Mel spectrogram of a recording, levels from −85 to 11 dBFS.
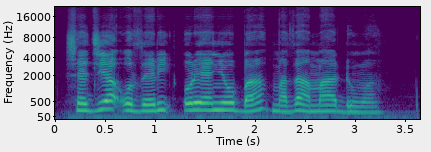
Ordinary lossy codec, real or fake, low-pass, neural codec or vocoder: none; fake; none; codec, 44.1 kHz, 7.8 kbps, Pupu-Codec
